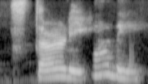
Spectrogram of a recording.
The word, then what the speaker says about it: study: We have 2 syllables. Study. And the accent is on the first one.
